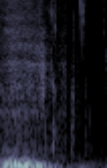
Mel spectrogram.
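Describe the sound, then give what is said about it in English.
Chewing of a bite of pizza eaten as a late dinner: a muffled low thump of the mouth working, then a few soft, wet clicks and light crunches as the chewing slows. No one speaks. “sorry, I wanted to actually chew that and not talk with my mouth full.”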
